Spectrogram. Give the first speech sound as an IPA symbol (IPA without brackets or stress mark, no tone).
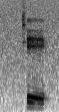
c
